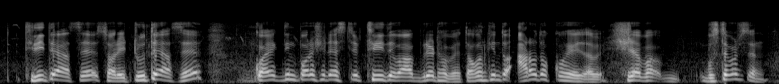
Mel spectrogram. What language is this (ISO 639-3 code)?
ben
